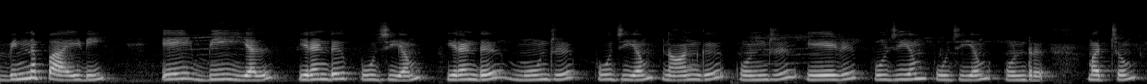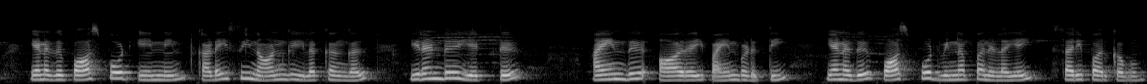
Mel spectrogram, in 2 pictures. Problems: background sounds at intervals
